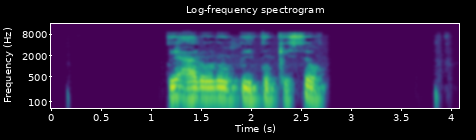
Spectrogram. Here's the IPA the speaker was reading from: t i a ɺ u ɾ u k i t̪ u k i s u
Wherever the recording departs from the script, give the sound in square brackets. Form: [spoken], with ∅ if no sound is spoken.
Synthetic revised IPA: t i a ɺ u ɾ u [p] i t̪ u k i s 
